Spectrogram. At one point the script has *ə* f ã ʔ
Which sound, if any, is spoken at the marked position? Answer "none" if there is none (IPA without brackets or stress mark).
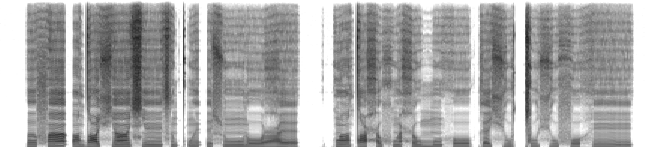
ə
